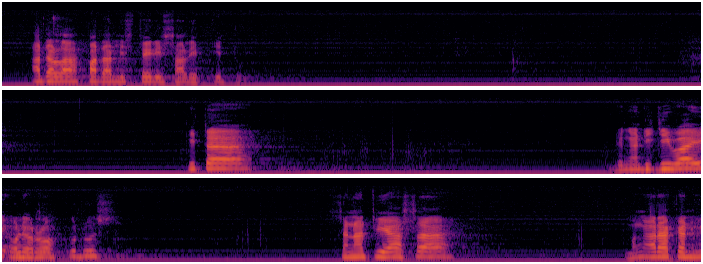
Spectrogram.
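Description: An elderly man speaks slowly and solemnly through a microphone, with long pauses.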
